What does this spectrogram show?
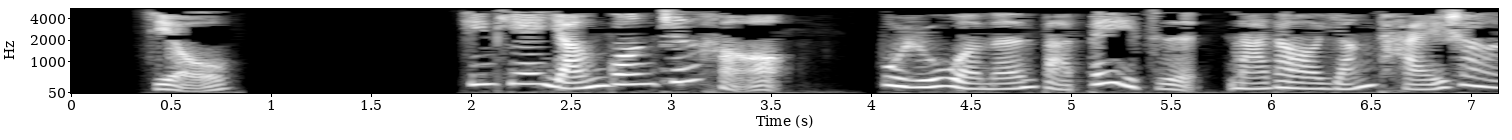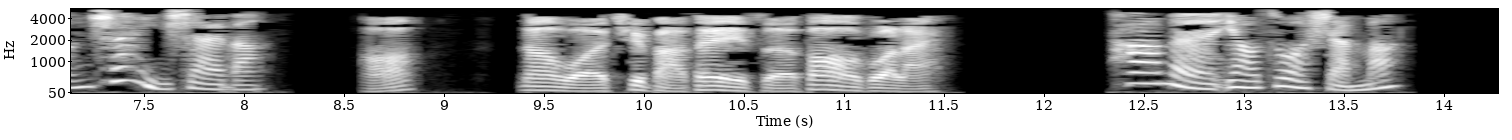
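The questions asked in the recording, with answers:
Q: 他们要做什么?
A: 晒被子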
